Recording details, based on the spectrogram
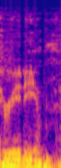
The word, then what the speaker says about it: Iridium: It says my Camry has to have, Iridium? Is that how it's pronounced? – Iridium.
